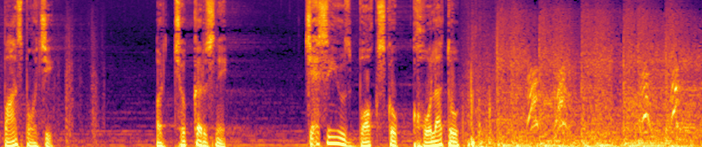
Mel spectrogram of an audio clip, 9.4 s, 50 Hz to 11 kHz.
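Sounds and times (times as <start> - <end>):
speech: 0.1 - 0.9, 2.1 - 3.1, 4.1 - 6.6
dog whining bark: 7.0 - 7.6
dog barking and yipping while running out of a box: 7.0 - 7.7, 8.5 - 9.2.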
